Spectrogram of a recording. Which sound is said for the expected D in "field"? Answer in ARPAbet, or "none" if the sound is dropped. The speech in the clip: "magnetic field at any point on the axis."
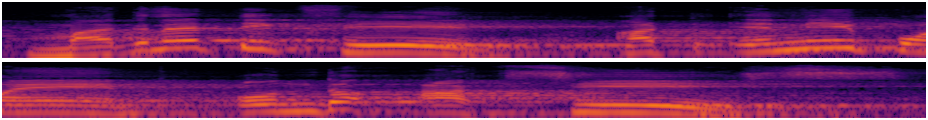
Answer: D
